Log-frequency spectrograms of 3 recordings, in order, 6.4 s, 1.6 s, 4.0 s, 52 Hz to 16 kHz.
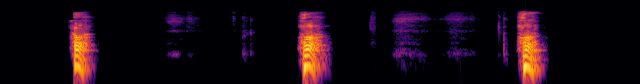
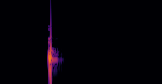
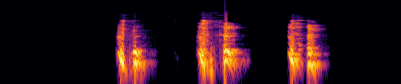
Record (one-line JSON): {"exhalation_length": "6.4 s", "exhalation_amplitude": 32768, "exhalation_signal_mean_std_ratio": 0.2, "cough_length": "1.6 s", "cough_amplitude": 1726, "cough_signal_mean_std_ratio": 0.14, "three_cough_length": "4.0 s", "three_cough_amplitude": 32767, "three_cough_signal_mean_std_ratio": 0.31, "survey_phase": "beta (2021-08-13 to 2022-03-07)", "age": "65+", "gender": "Male", "wearing_mask": "No", "symptom_none": true, "smoker_status": "Ex-smoker", "respiratory_condition_asthma": false, "respiratory_condition_other": false, "recruitment_source": "REACT", "submission_delay": "1 day", "covid_test_result": "Negative", "covid_test_method": "RT-qPCR"}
